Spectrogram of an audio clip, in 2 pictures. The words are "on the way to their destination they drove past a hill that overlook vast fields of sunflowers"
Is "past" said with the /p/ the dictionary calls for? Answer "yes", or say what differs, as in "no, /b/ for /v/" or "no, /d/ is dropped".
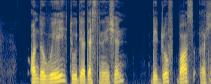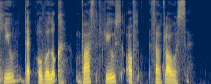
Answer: no, /b/ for /p/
